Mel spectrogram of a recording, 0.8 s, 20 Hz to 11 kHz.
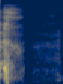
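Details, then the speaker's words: Adult with COVID-19 confirmed by nasal and throat swab, sick over a month, dry cough, shortness of breath and burning chest on deep breaths: one short harsh cough burst, then silence. "the cough was like like this but like non-stop to the point where I had a hard time catching my breath"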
